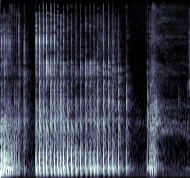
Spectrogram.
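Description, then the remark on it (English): A long, loud, buzzy fart rattles out in rapid flapping pulses for about a second, then a short second burst follows after a brief pause. No one speaks. “And wait, you hear that?”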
